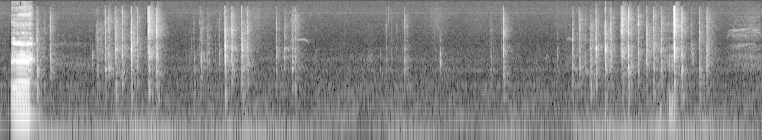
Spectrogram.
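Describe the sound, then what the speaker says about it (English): Quick, irregular clatter of keys on a computer keyboard, close and fairly soft, with short bursts and pauses, after a brief voiced sound at the start. "Goddamn stupid typing, terrible."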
